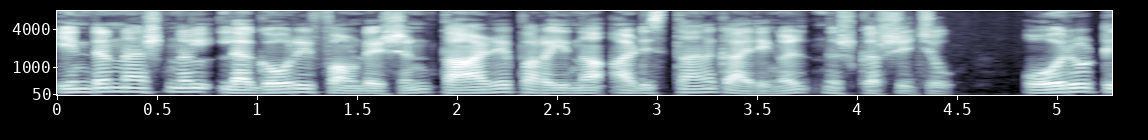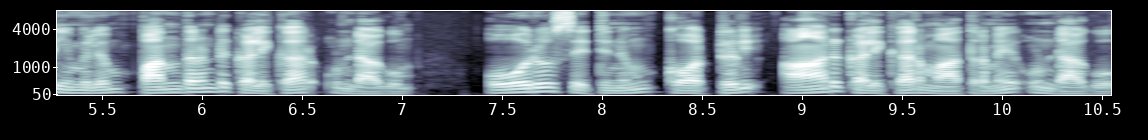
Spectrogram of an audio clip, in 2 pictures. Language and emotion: Malayalam, neutral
